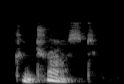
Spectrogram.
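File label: "contrast", British English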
